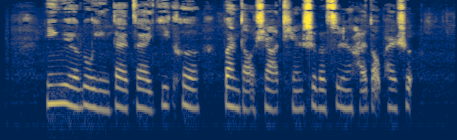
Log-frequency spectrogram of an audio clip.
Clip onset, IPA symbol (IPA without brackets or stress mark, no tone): i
